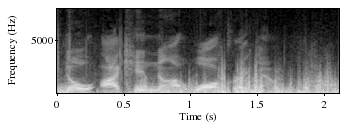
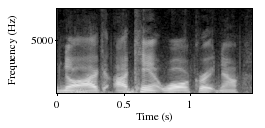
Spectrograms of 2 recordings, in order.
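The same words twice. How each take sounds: First: "cannot" spelled out slowly and pressed, each word deliberate; slow down and lean on "cannot" to end the argument; firm slow insistence. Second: Said in the usual way. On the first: Retold or imitated. Repeating refusal more firmly.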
